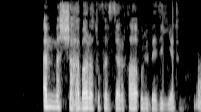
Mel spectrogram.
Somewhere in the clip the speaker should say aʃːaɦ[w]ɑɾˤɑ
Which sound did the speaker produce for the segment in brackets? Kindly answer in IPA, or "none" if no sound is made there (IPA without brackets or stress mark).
b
